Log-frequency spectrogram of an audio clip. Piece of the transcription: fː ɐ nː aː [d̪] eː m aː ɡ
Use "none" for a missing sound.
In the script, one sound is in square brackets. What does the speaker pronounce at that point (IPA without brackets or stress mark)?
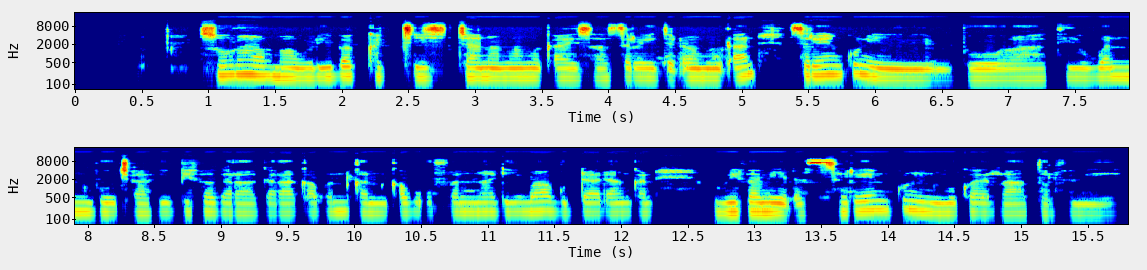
d̪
